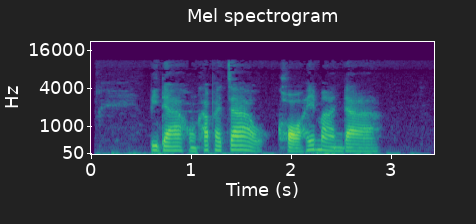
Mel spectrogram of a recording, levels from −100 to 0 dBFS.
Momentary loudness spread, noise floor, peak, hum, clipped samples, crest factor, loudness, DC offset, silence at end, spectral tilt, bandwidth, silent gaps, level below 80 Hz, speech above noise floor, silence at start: 8 LU; -49 dBFS; -8 dBFS; none; under 0.1%; 20 dB; -27 LUFS; under 0.1%; 0.35 s; -6.5 dB/octave; 11.5 kHz; none; -58 dBFS; 23 dB; 0.25 s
